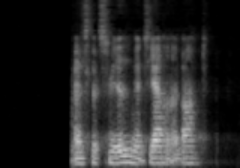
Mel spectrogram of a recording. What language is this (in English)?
Danish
